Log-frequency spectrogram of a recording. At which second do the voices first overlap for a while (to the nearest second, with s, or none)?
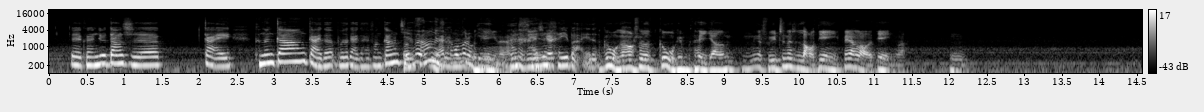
5 s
